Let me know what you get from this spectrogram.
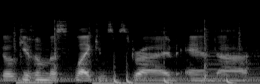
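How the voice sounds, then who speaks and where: A man's voice: low voice, completely flat delivery, moderate pace, over music. A man hosting his own channel in a casual interview, speaking hesitantly with frequent "um" and restarts. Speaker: host of a gaming channel. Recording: dull lo-fi audio.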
